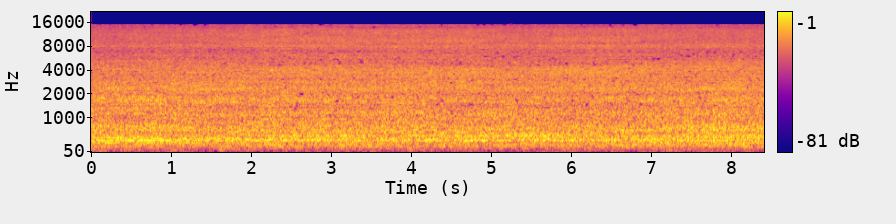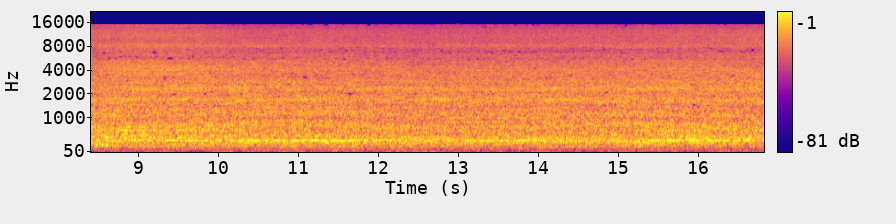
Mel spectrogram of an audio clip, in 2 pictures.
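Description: A hair dryer blows with a steady, loud whoosh.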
